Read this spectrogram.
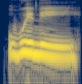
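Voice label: "whinny", English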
